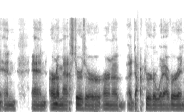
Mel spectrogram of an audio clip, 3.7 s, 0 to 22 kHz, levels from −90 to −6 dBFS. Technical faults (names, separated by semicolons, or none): short concealed packet loss; repeated packet loss (robotic sound)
